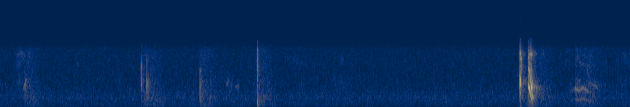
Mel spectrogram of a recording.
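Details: Short, sharp gulping catches at irregular intervals in a quiet room: hiccups.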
